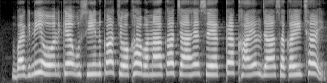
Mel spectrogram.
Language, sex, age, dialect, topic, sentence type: Magahi, female, 18-24, Western, agriculture, statement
